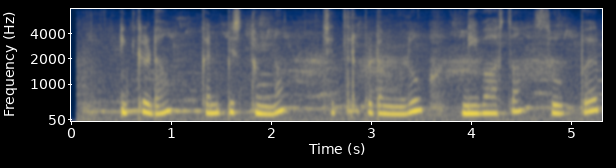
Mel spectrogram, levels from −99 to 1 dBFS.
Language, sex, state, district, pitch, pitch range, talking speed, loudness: Telugu, female, Andhra Pradesh, Sri Satya Sai, 245 Hz, 220-275 Hz, 70 wpm, -15 LUFS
